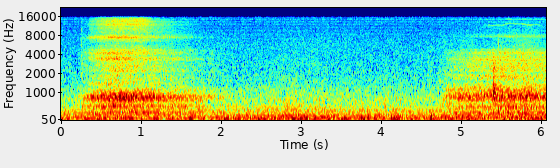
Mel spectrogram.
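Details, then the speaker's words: Simulated normal breath sounds on a training mannequin via stethoscope: soft, even breathing with no added sounds. "as you listen i'll have you listen first to what normal breaststones would sound like"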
